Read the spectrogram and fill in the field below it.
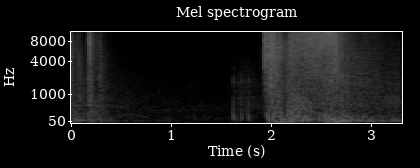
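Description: Rapid bursts of Ace 52 assault rifle fire in an insurgency-style war video game: a short volley near the start, a few sharp cracks, then a loud sustained burst of automatic gunfire to the end.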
